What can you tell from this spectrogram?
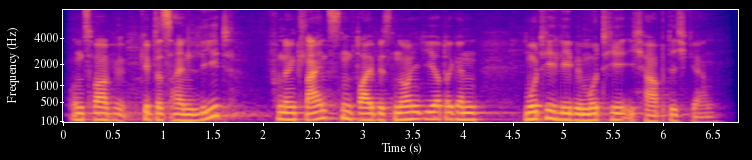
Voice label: Ansage

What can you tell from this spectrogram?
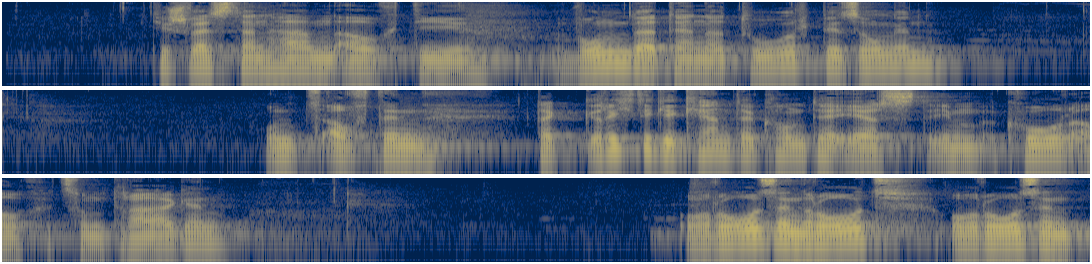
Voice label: Ansage

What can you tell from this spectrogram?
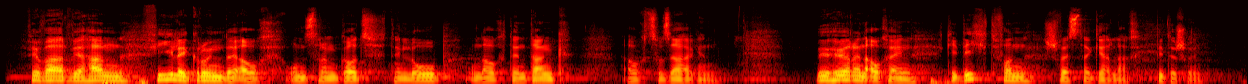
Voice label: Ansprache

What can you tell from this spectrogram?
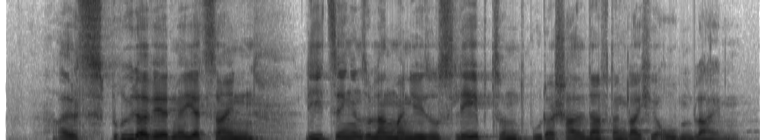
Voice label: Ansage; Fuerchte dich nicht

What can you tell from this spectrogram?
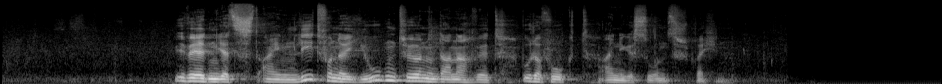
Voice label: Ansage; Ein Bild eines Missionaren

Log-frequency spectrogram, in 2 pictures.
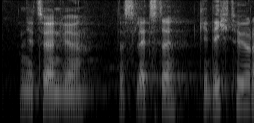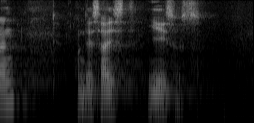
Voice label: Ansage Gedicht

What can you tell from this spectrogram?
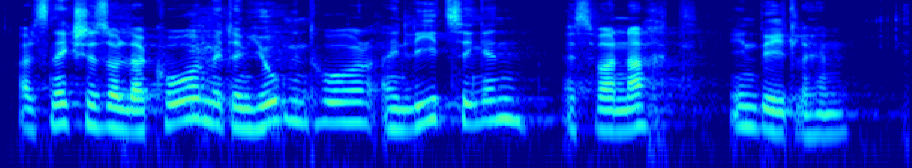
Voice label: Ansage Lied

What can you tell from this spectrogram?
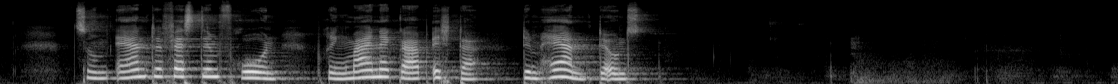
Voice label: Gedichte von Kindern

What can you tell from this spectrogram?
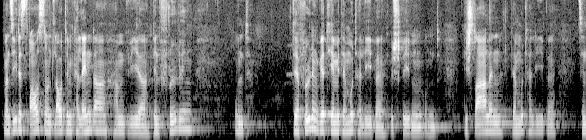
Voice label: Ansage

